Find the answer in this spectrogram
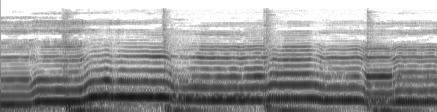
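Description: A woman's voice singing a wordless, hummed melody in held notes that step up and then back down, over plucked harp accompaniment.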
